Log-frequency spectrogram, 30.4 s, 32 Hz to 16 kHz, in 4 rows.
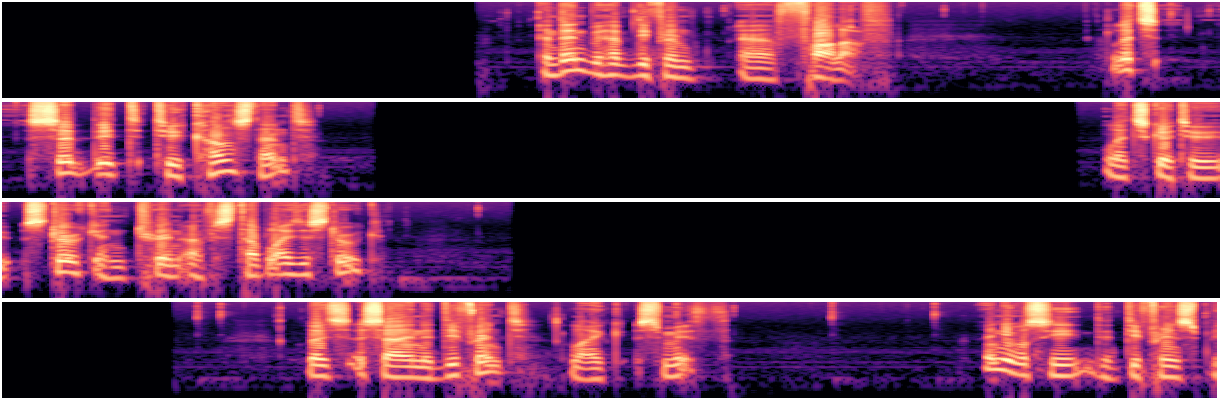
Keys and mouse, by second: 2.7 ctrl+z, 4.6-11.2 drag, 14.4 ctrl+z, 15.5-17.1 drag, 18.5-20.1 drag, 24.6-27.0 drag, 27.7 click.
